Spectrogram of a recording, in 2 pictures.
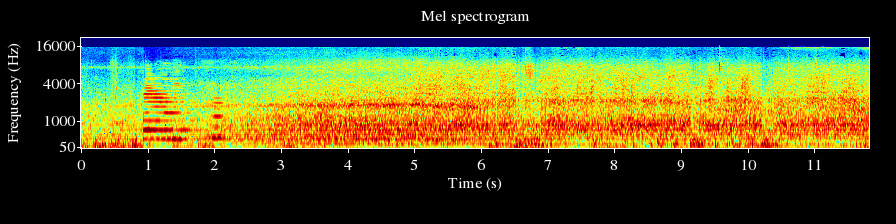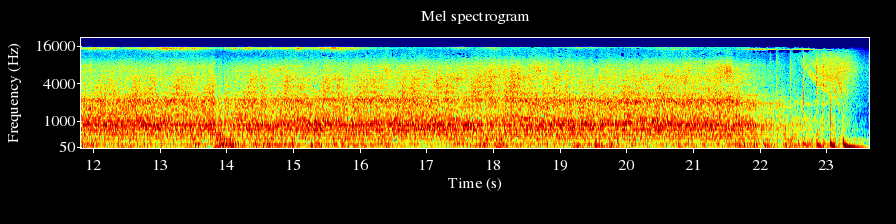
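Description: Class 92 electric locomotive sounding its horn briefly about a second in, a short second note following. Then its long train of container wagons passes at speed: a steady rumble and clatter of wheels on the rails.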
